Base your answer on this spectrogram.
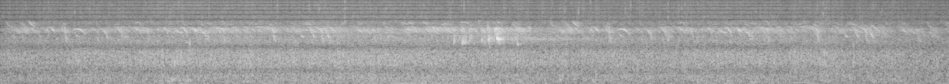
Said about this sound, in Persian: این گوشه توی لونشون دارن جیک جیک میکنن خیلی نازن جوجه ها حالا یکم به صدای جوجه ها گوش کنیم با چشمای بستمو قشنگ نیست؟ جوجه ها میگن چیک چیک چیک چیک آره همینطوری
